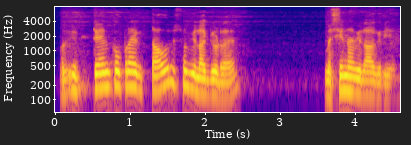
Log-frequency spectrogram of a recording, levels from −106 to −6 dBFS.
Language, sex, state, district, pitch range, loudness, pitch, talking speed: Rajasthani, male, Rajasthan, Churu, 135-195 Hz, -15 LUFS, 170 Hz, 180 wpm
